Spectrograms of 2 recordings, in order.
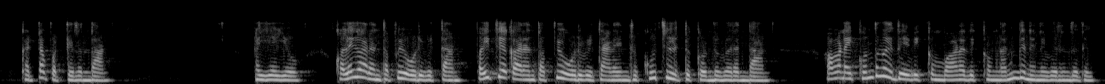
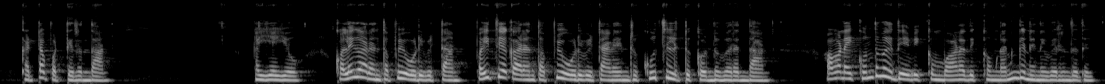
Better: second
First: garbled, watery; badly; nothing above 7.5 kHz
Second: none

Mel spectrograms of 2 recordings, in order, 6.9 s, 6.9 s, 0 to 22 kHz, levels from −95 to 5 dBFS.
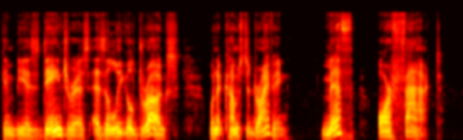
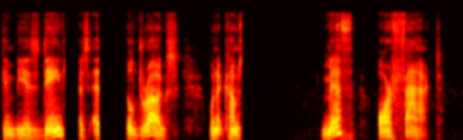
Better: first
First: none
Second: audio cutting out; at 1 s, at 1.5 s and at 3.5 s for 0.5 s

